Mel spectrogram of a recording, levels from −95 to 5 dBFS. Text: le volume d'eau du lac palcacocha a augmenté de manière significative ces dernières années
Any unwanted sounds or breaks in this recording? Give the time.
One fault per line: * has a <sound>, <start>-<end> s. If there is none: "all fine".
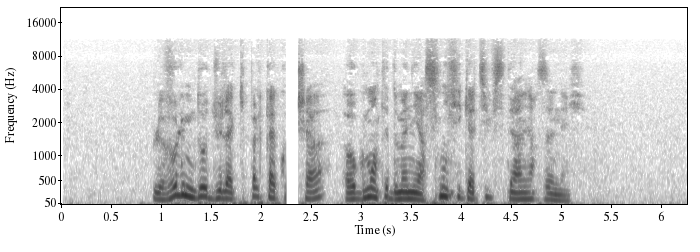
* has a dropout, 2.3-2.4 s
